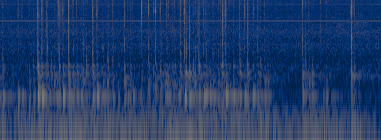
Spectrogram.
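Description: Fingertips with blue-painted nails type fast on a backlit laptop keyboard with plastic keycaps, pressing and tapping the keys. A quick, uneven run of soft, muffled clicks and taps sits over a steady low hum. The typing briefly slows near the end before a few final keystrokes.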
